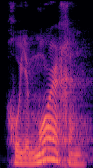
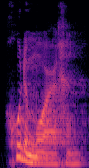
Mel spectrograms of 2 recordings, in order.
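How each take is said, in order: First: The middle consonant sounds like a y. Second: The middle consonant sounds like a d. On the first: "many native Dutch speakers pronounce it as je" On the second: "you may also pronounce the letter D normally as D"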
